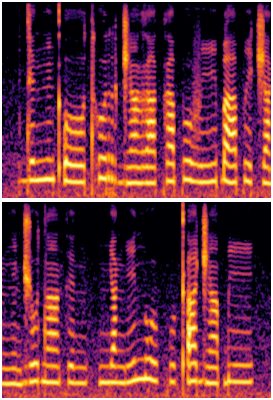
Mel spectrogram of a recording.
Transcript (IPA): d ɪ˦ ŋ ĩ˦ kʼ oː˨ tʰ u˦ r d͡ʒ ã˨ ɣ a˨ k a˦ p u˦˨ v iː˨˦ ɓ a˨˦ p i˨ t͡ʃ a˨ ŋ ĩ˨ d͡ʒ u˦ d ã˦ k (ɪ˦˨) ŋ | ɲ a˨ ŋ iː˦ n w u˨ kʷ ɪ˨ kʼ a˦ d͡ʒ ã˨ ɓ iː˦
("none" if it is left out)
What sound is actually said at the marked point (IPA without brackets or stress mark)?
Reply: ɪ˦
